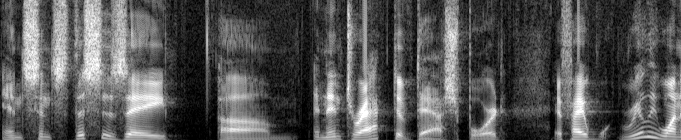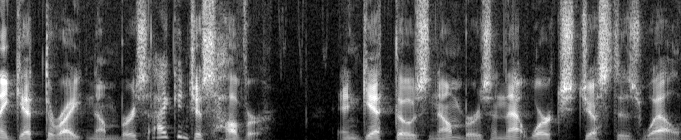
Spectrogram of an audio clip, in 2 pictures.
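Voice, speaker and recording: In a Boston accent, a man speaks at a medium pitch and moderate pace with lively intonation and a bright, sharp tone, on a very clean recording with a silent background. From Boston, USA. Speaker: data analytics trainer. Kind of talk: software tutorial screencast. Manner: casual, with frequent ums and ahs.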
